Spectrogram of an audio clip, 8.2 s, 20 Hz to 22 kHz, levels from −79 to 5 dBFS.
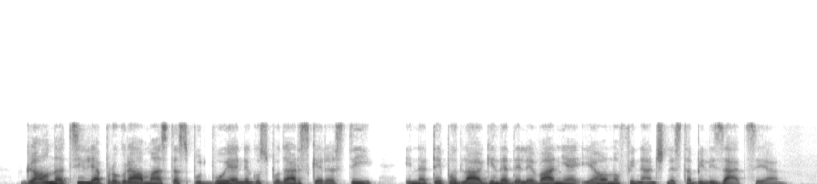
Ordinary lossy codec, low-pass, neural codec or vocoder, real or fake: none; 7.2 kHz; codec, 16 kHz, 0.9 kbps, LongCat-Audio-Codec; fake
